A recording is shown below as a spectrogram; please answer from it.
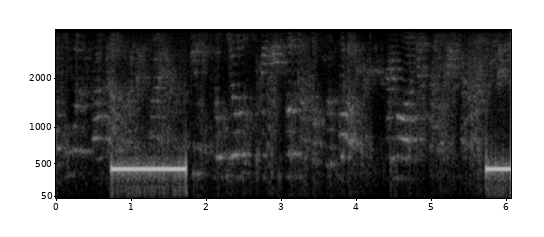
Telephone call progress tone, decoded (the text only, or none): ringback tone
